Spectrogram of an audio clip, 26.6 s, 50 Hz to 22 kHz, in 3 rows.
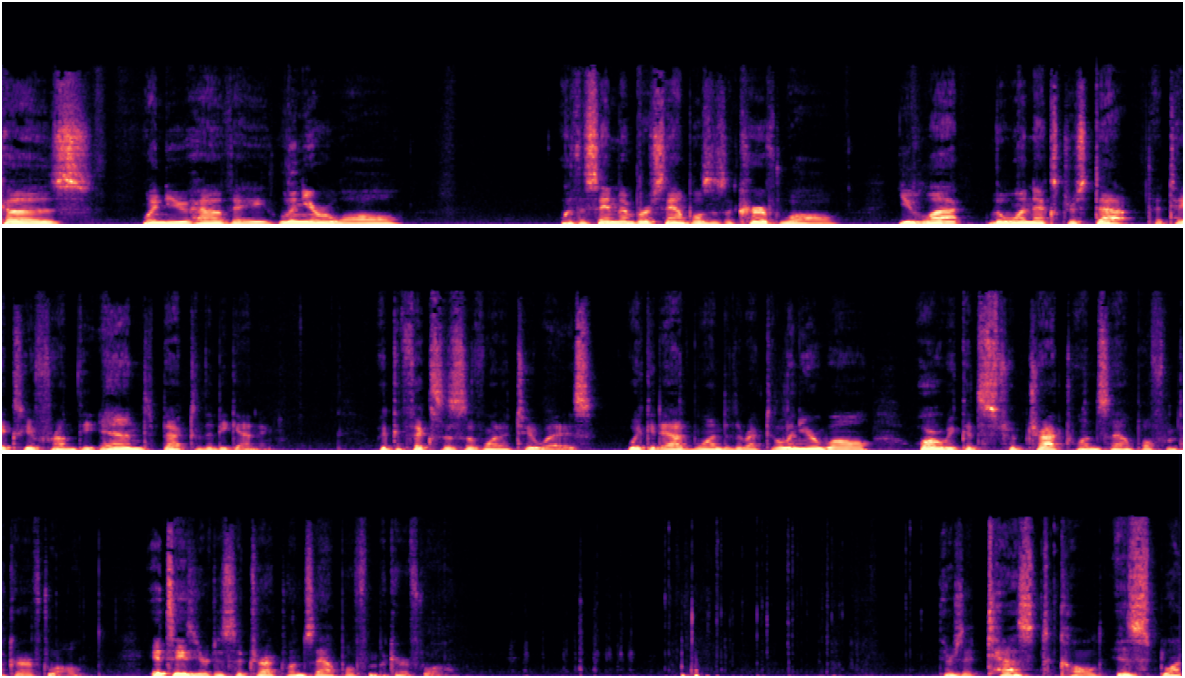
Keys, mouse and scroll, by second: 21.5-22.1 scroll down 6, 22.0 middle click, 22.2-23.0 scroll up 6, 22.7 click, 23.1 shift+a, 26.2-26.5 drag.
